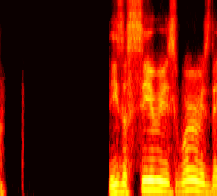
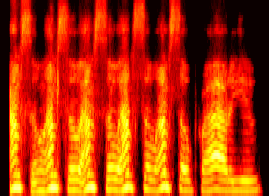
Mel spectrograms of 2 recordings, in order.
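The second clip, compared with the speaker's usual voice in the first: excited; 4 semitones higher than usual. Real, not acted. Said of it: "preaching climax".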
